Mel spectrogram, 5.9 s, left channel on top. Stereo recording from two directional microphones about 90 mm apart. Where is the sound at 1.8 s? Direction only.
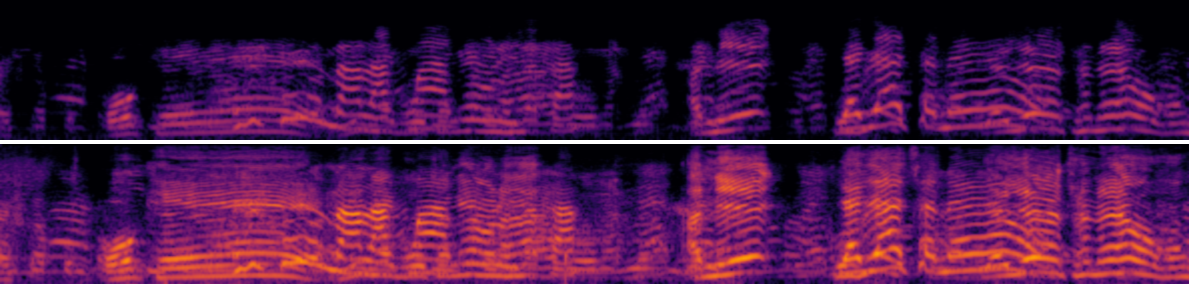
55° left (ahead or behind).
